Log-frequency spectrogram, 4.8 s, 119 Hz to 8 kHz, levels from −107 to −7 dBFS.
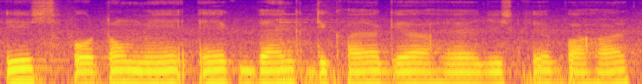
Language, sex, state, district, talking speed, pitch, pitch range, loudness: Hindi, male, Uttar Pradesh, Shamli, 125 wpm, 115 Hz, 115-120 Hz, -13 LUFS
